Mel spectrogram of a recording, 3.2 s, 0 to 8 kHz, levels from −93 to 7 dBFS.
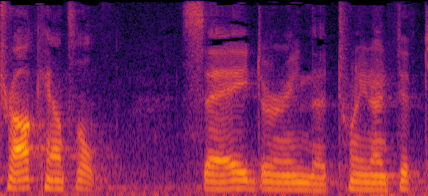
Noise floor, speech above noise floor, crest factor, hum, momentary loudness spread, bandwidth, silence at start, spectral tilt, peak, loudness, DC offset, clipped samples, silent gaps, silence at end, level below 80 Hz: -42 dBFS; 22 dB; 20 dB; none; 11 LU; 8 kHz; 0 s; -6 dB/octave; -2 dBFS; -21 LUFS; under 0.1%; under 0.1%; none; 0 s; -46 dBFS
